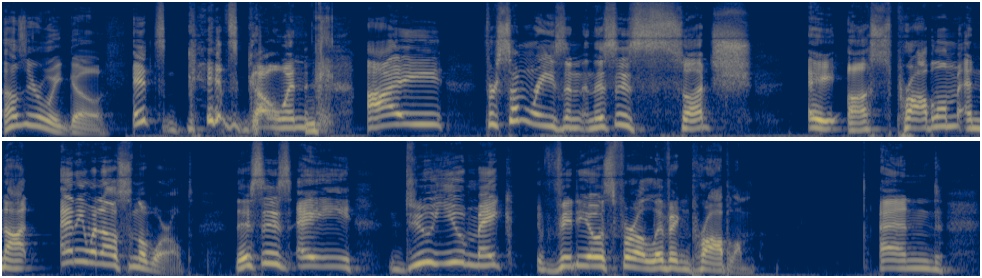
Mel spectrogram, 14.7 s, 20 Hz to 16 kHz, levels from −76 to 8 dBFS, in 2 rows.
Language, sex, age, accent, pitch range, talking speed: English, male, 30-49, American, 175-235 Hz, 150 wpm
